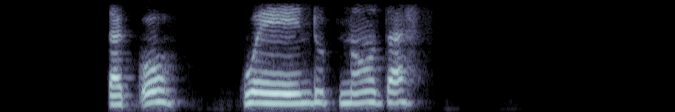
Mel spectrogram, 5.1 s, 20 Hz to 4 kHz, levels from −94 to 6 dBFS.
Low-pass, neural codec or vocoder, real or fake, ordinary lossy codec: 3.6 kHz; none; real; AAC, 32 kbps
